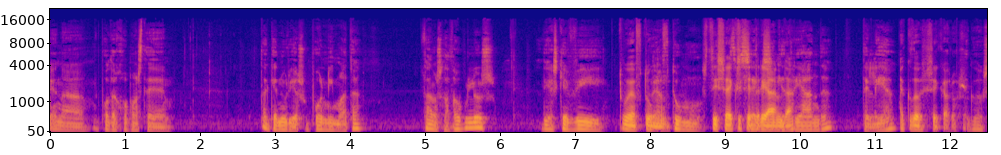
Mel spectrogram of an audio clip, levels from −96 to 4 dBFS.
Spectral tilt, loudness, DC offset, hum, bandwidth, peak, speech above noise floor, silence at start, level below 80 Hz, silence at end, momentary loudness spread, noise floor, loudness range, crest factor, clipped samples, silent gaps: -5.5 dB/octave; -25 LUFS; under 0.1%; none; 17 kHz; -4 dBFS; 34 dB; 0 s; -46 dBFS; 0 s; 13 LU; -58 dBFS; 8 LU; 22 dB; under 0.1%; none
